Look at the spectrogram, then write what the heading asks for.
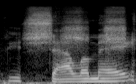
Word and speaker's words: Chalamet: Chalamet. Chalamet. The T at the end is silent.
